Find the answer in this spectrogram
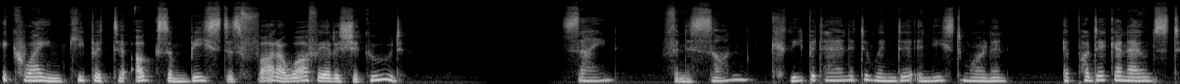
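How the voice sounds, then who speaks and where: In a northeast Scottish accent, the voice is dark, mellow and somewhat breathy, moving at a fairly slow pace with ordinary pitch variation and long, frequent pauses. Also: woman, fairly low pitch for a woman. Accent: Doric Scots. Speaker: storyteller. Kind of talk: folk tale storytelling.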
